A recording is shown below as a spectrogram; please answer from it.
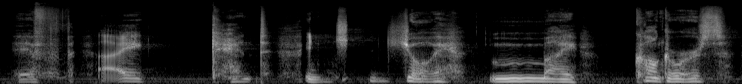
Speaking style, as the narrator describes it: he rasped

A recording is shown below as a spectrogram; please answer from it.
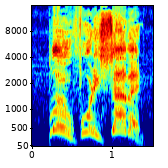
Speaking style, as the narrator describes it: Quentin shouted

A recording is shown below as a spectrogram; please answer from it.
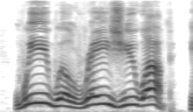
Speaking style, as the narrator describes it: yelled again

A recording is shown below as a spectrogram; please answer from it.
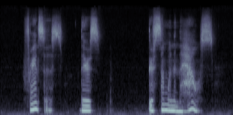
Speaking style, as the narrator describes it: he whispered

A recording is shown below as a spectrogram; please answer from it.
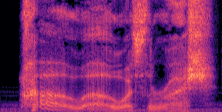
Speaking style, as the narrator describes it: He laughed, hungover

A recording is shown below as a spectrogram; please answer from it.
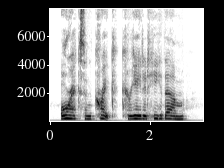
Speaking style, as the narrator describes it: whispered the young woman

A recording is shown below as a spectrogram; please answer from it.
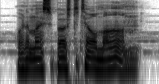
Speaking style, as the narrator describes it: he asked

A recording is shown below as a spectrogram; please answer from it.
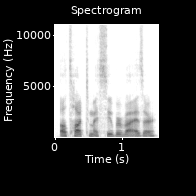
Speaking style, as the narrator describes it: Dryly, Patrice says

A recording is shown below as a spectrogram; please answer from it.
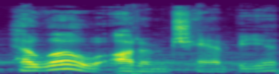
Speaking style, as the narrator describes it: it said

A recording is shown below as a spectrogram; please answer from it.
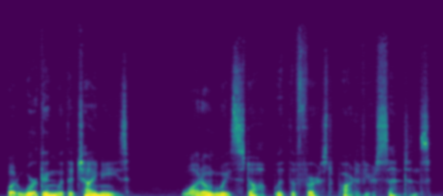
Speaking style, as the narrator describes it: Ueda suggested smoothly

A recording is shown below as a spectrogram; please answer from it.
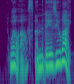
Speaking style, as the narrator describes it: said Holmes, patting him cheerfully

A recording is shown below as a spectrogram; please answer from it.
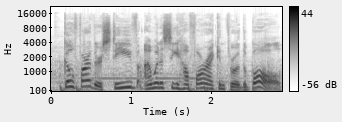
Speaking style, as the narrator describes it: She shouts

